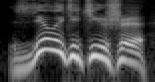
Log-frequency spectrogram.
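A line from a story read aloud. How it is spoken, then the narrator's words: Growl. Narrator (Russian): рыкнул руководитель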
